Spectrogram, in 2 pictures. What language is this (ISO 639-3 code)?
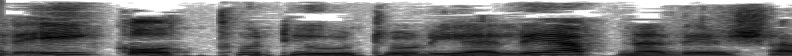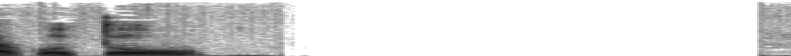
ben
